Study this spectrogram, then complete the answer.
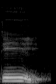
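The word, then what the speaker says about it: ты: তি, উচ্চারণ হবে, আবারও বলছি তি, বাংলা হবে তুই অথবা তুমি।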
